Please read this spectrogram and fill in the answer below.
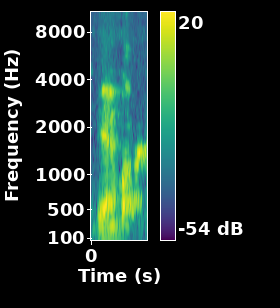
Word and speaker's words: Newman: I keep calling him Norman because it looks like Norman, but it's Newman.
